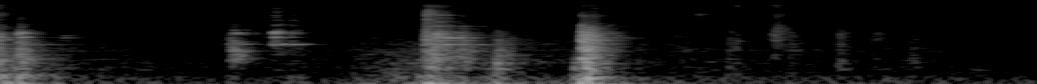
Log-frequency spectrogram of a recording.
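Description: A few knocks and clinks of kitchenware being handled: short impacts, some with a brief ring, the loudest a thud about three seconds in.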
